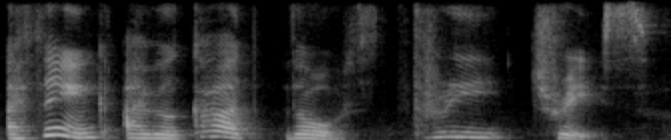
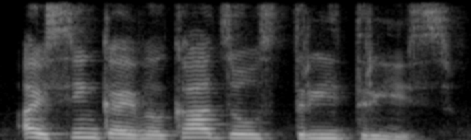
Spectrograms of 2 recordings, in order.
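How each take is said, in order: First: The th sounds are English th sounds. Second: The th sounds become s, z and t.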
